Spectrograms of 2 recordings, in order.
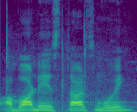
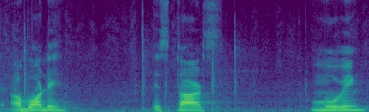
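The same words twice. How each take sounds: First: Said in the usual way. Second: Long pause after each word or two; measured, broken-up dictation. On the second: Shown as a demonstration. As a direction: dictate slowly for students writing it down.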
